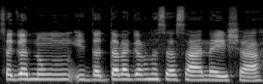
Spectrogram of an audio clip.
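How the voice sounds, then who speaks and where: On a very clean recording with a silent background, a woman with a fairly high pitch talks at a moderate pace in a monotone, flat intonation. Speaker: family vlogger, parent. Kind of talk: vlog voice-over narration.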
